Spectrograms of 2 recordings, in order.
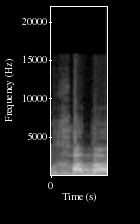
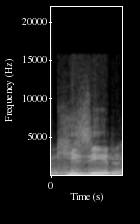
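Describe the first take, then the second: First: The name is said as Khadar. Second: The name is said as Khijir. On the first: This is the original form of the name. The speaker calls it right. "আসল উচ্চারণ খাদার" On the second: This is the local form of the name. The speaker calls it wrong. "আমাদের দেশে কয় খিজির"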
